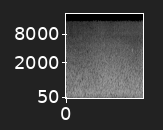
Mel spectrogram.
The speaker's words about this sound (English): The waves are steady and soothing.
